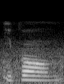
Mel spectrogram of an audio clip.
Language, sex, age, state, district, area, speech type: Tamil, female, 30-45, Tamil Nadu, Tiruvallur, urban, spontaneous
